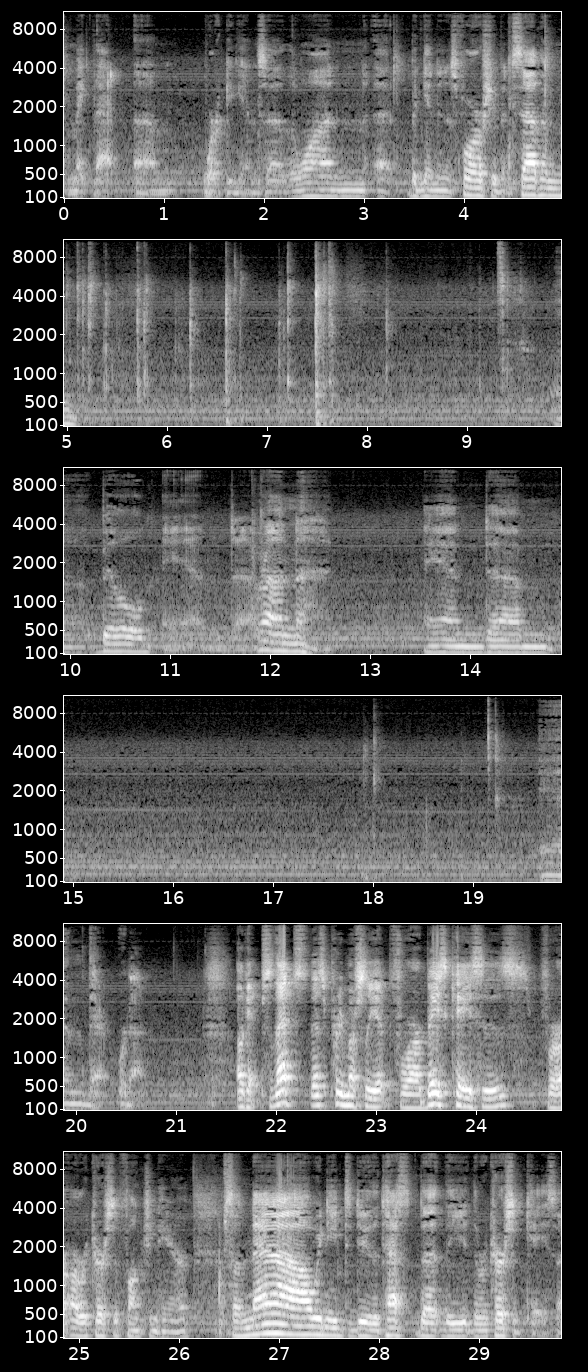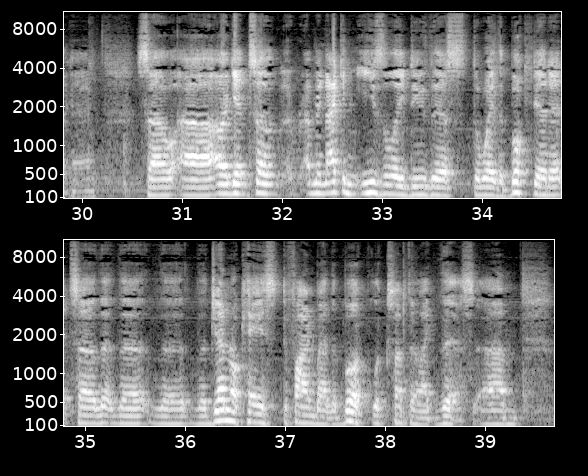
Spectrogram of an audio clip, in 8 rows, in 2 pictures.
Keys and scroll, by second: 5.3 BackSpace, 5.9 7, 6.7 ctrl+s, 7.6 ctrl+b, 12.0 F5, 18.0 F5, 38.3 Return.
